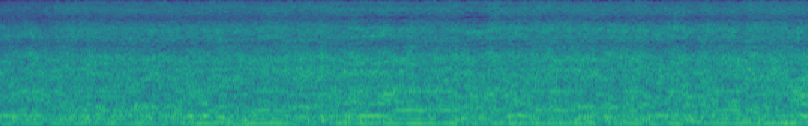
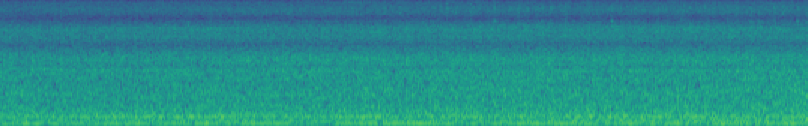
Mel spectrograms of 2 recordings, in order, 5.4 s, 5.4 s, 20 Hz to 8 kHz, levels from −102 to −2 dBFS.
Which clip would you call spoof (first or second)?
first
